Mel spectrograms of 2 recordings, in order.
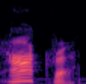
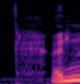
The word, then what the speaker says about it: Accra: senior high school in akra i believe that's how it's pronounced accra nothing out of the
